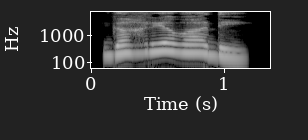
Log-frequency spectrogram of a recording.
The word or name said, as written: ಗಹ್ರ್ಯವಾದಿ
